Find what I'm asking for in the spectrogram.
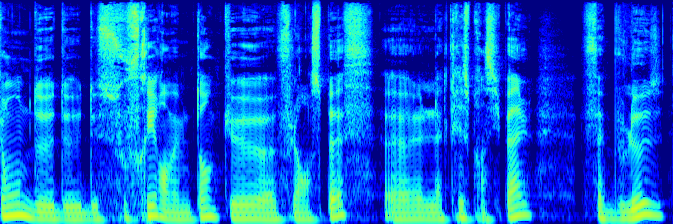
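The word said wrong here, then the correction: Pugh: Piu, ça se prononce Piu.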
